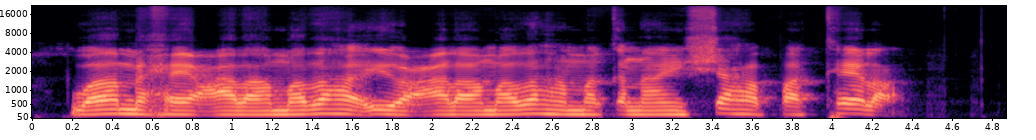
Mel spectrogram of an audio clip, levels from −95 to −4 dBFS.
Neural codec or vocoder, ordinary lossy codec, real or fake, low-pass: codec, 44.1 kHz, 7.8 kbps, Pupu-Codec; none; fake; none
